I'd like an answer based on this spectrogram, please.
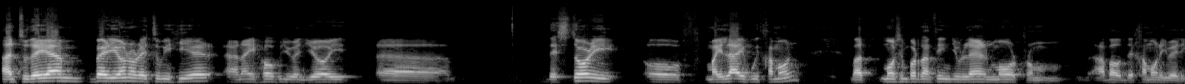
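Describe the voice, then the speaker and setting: Delivered at a moderate pace in a strong Spanish accent, the speech has ordinary pitch variation. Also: man. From Spain, Madrid. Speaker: master ham carver. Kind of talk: cooking demonstration talk. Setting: cooking school demonstration with live audience. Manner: halting, with many fillers.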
